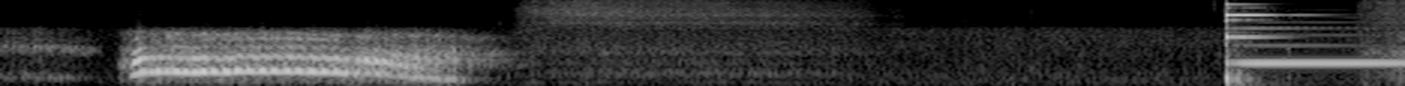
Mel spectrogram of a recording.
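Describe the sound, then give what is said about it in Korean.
A loud, drawn-out voiced trumpeting call with a rising-then-falling pitch, a person imitating an African elephant over the telephone, followed by breathy noise and then a sharp ringing ding. “자, 아프리카 코끼리입니다.”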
